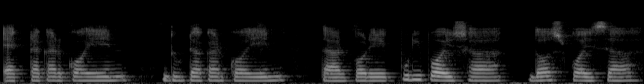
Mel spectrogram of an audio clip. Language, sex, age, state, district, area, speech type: Bengali, female, 60+, West Bengal, Nadia, rural, spontaneous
